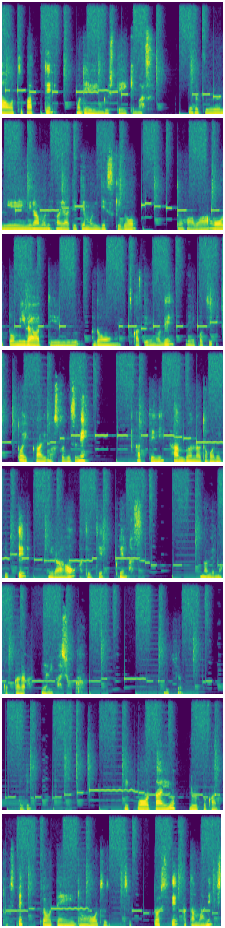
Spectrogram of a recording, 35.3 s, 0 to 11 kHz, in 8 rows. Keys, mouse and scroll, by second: 3.4 alt+click, 5.5 q, 6.0 alt+click, 7.9 alt+click, 12.6 alt+click, 15.6 Tab, 16.0-19.8 alt+drag, 20.6 q, 21.0 alt+middle click, 21.3-22.6 alt+drag, 25.3 click.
